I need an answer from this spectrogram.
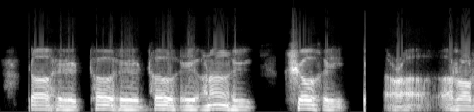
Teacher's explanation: जीभ जो है ऊपर तालू के साथ टच होती है और थोड़ा सा बेंड होती है या टेढ़ी होती है या उल्टी होती है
